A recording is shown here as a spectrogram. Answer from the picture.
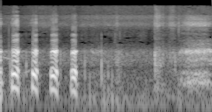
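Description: A person laughing, a quick run of short ha-ha bursts in the first second.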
